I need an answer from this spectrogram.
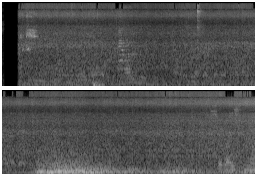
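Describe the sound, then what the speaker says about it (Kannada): Heavy rain pours steadily near Manipal in Udupi, with a deep rumble of thunder swelling midway and traffic faintly passing; a voice talks over the downpour. "ಸಿಕ್ಕಾಪಟ್ಟೆ ಮಳೆ ಹೊಡಿತು ಗೈಸ್"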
